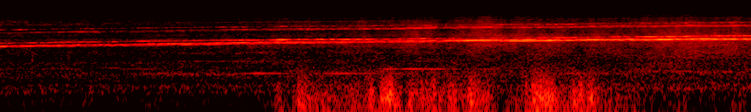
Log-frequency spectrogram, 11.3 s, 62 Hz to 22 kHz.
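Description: Kawasaki T-4 jet trainer's twin F3 turbofan engines running on the ground, a whine rising slowly and steadily in pitch as they spool up. From about four seconds in, gusts of wind rumble on the microphone.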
